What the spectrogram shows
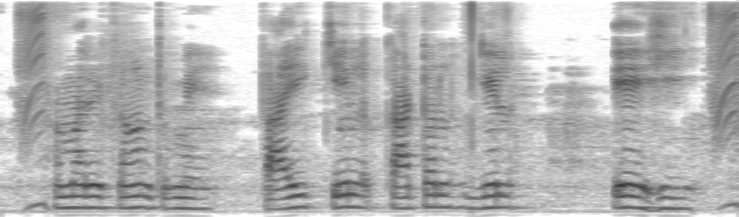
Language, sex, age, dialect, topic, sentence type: Maithili, female, 18-24, Southern/Standard, banking, question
